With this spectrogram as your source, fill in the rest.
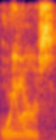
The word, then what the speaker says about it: Euler: It's called Euler's constant. It's also referred to as little e. It's pronounced Euler. Don't pronounce it Euler. That's not the correct way to pronounce his name, this guy.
